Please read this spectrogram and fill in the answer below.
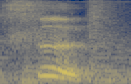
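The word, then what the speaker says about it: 四: Oke, bedakan ya. 4, 4. 4. Jadi suaranya kayak runcing gitu, teman-teman. 4. Kalau 10, 10. 10. Lidahnya ditekuk ke belakang.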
